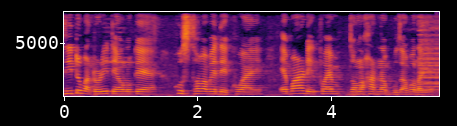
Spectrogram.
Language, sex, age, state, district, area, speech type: Assamese, female, 45-60, Assam, Golaghat, urban, spontaneous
